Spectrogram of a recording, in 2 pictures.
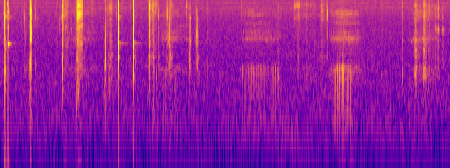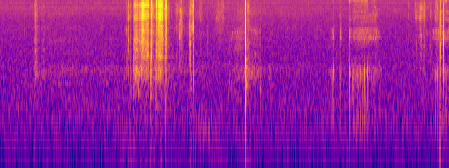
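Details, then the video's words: Lyalka, a sleeping cat, snoring like a kitten indoors: soft breathy wheezes at irregular intervals, swelling into a louder cluster of rasping snorts near the twelve-second mark, then easing back to faint breaths. "Лялкьа храпит как котёнок"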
